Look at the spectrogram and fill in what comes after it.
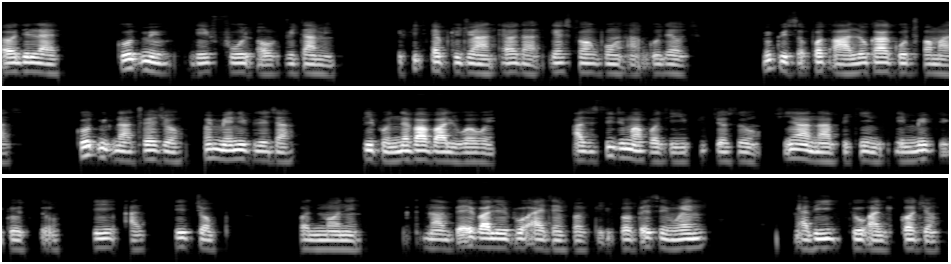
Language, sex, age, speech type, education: Nigerian Pidgin, male, 15-29, spontaneous, tertiary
